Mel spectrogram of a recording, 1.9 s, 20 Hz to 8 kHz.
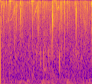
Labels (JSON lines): {"label": "biophony, dolphin", "recorder": "SoundTrap 500"}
